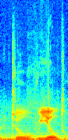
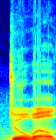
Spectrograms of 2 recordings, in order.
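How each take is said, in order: First: The second word rhymes with field. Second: The second word rhymes with held. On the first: "Dual wield, sorry" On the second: "I'm pronouncing it the same way as like welding"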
